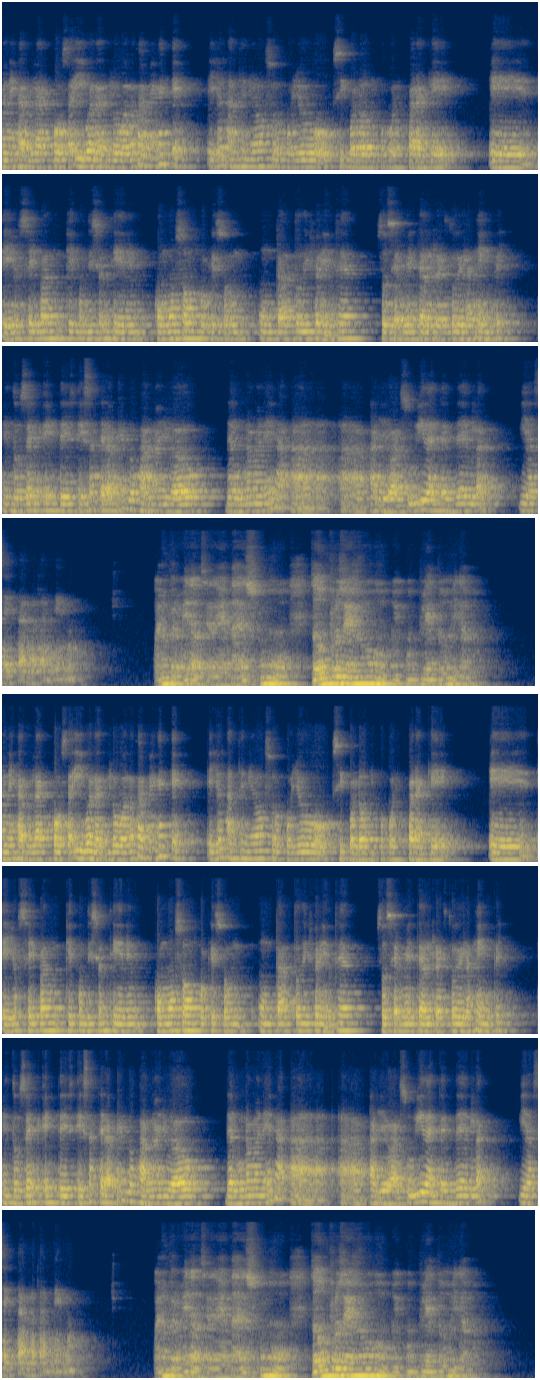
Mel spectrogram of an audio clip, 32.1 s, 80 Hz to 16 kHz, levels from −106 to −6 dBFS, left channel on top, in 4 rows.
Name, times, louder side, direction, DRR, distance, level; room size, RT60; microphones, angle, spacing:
voice 1, 0.0-2.7 3.1-6.7 7.3-13.3 13.7-15.6 16.1-19.0 19.4-23.3 23.8-25.2, right 2 dB, 65° right, 2 dB, 0.5 m, -26 dB
voice 2, 26.4-31.2, equal, ahead, -5 dB, 0.7 m, -23 dB
2.7 x 2.3 x 4.1 m, 0.87 s
head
